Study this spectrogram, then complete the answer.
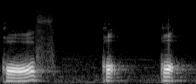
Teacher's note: Only this one, qaf, pronounced in a rounded manner.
